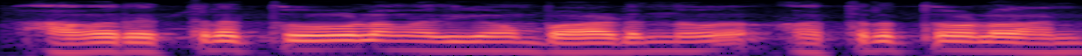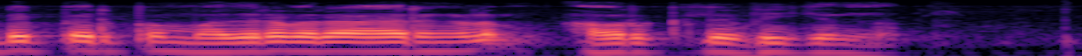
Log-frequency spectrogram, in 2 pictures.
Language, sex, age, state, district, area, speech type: Malayalam, male, 60+, Kerala, Alappuzha, rural, read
